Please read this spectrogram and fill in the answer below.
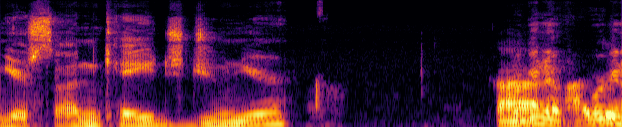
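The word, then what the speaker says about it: Kayj: Cage's real name is Cage. Keys? No, Cage. That's my actual name. Seriously? Yes, seriously. It's not His spelled actual K-A-Y-J.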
